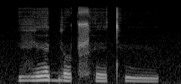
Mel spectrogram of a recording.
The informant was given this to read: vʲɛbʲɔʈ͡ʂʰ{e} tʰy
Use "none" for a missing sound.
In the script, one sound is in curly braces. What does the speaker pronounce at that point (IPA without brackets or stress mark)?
e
